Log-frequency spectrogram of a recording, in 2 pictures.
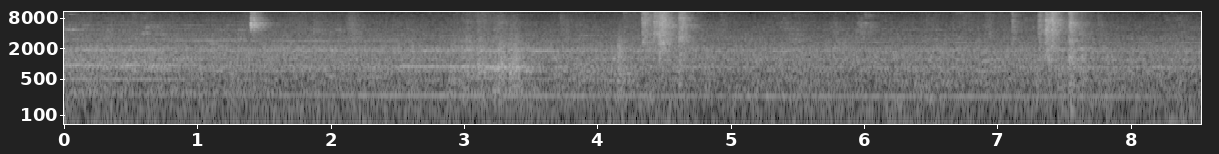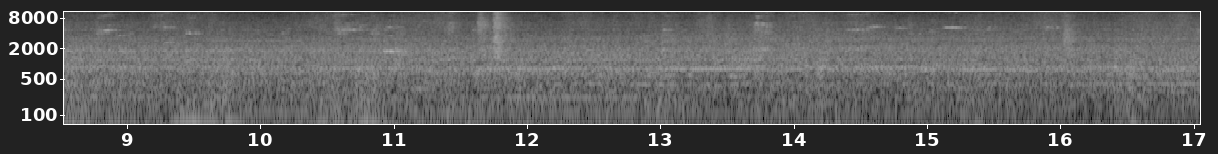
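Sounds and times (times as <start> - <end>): electric train hum: 0.0 - 17.0.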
